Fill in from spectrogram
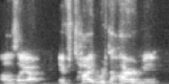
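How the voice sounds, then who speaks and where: A young man who grew up speaking Albanian, a filmmaker talking about his work as a guest on a video call, telling stories in a relaxed way with pauses to think. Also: mid-range voice, rough recording. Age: young adult. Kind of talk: casual interview chat. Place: small room at home.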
